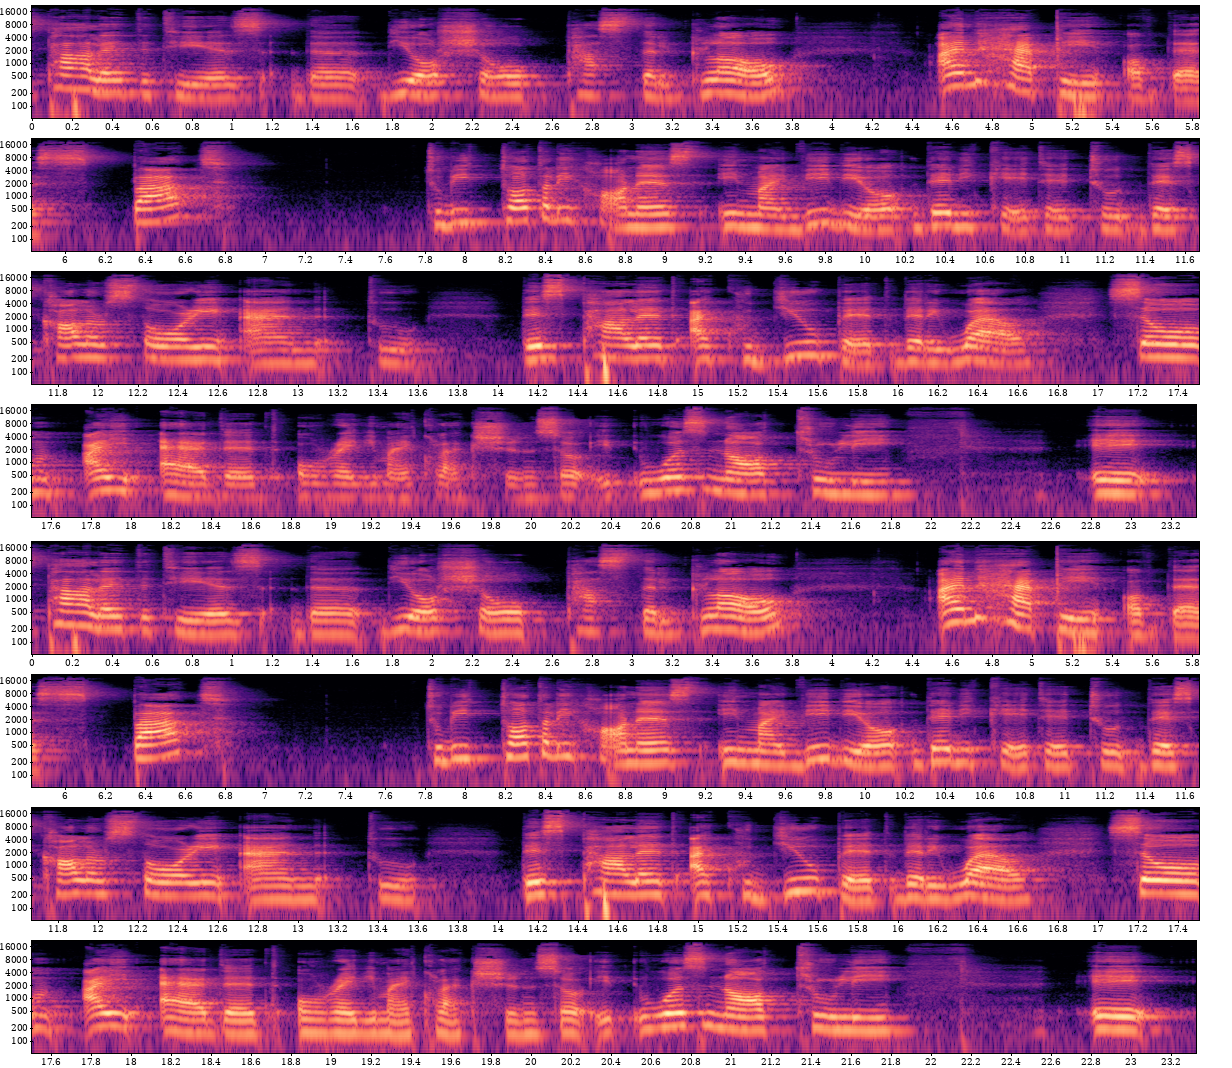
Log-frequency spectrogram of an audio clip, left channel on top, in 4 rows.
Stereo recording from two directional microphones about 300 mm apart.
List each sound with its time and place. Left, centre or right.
0.0 s a woman's voice: right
